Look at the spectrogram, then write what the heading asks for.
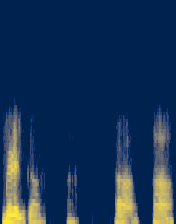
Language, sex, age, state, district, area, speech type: Marathi, female, 45-60, Maharashtra, Osmanabad, rural, conversation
